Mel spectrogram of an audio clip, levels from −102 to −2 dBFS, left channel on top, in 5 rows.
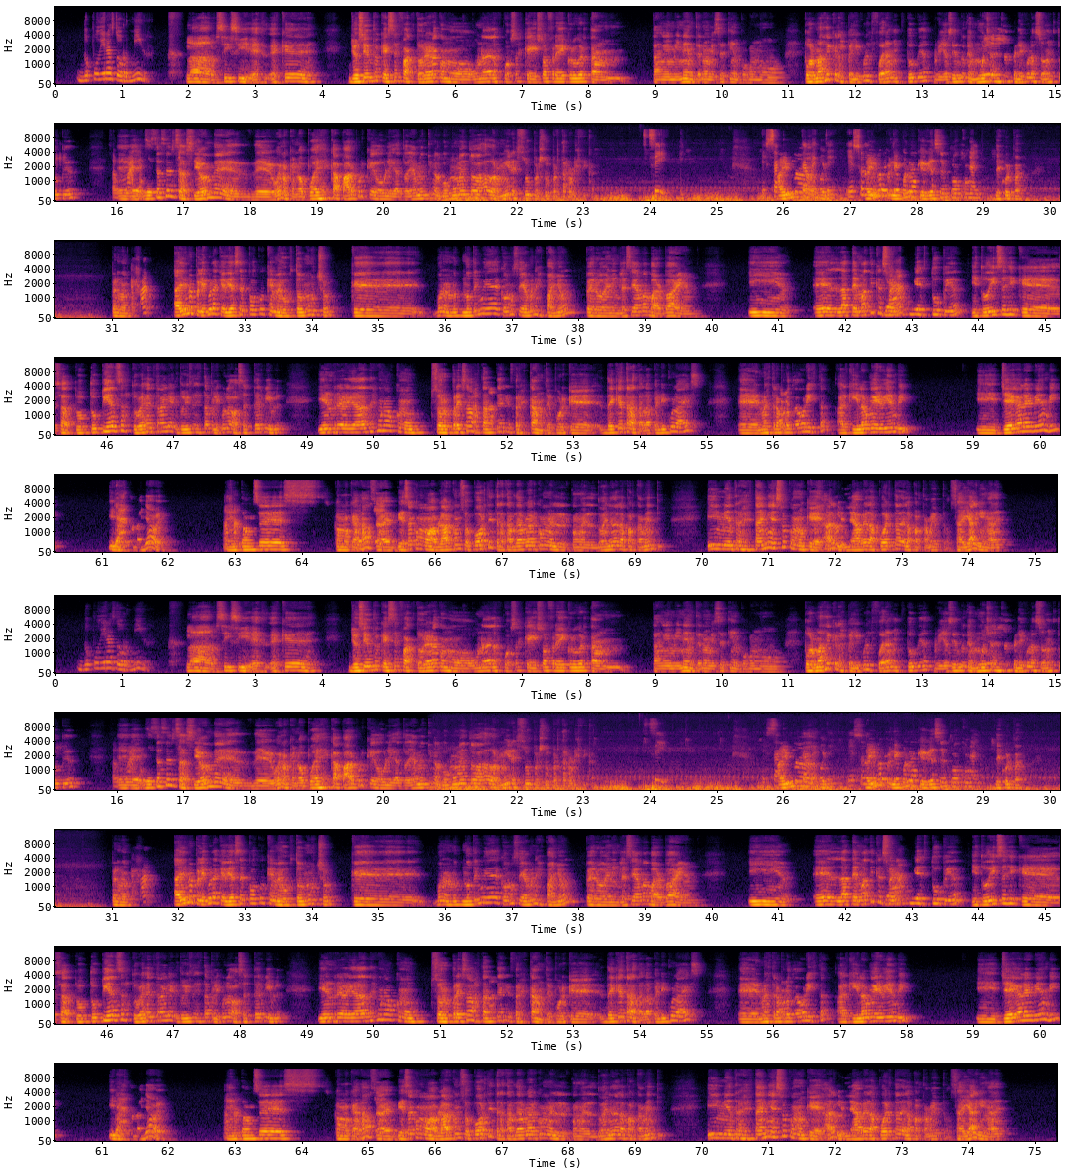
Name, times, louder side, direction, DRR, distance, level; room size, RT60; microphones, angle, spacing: voice 1, 0.3-1.4 1.7-1.9 13.9-14.3 15.2-15.3 15.9-16.4 16.9-17.0 24.0-24.5 25.7-26.0 26.3-28.0 28.7-29.0 31.3-31.6 42.5-42.9 51.5-51.9 56.1-56.3 61.1-61.4 62.8-63.1 64.8-65.2 71.7-72.2, left 6 dB, 90° left, 0.3 m, -35 dB
voice 2, 2.0-3.9 4.4-8.6 9.0-10.9 11.2-15.4 16.0-23.2 25.3-25.5 25.9-26.7 27.2-28.9 29.2-29.6 31.0-31.3 31.9-34.3 34.6-39.8 40.6-41.2 41.5-54.9 55.5-58.0 59.0-60.3 61.1-62.0 62.9-64.2 64.5-69.4 70.1-74.5, left 1 dB, 15° left, 0.6 m, -28 dB
sound 1, 20.6-30.8, right 1 dB, 60° right, 0.5 m, -36 dB
3.5 x 2.3 x 2.4 m
head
